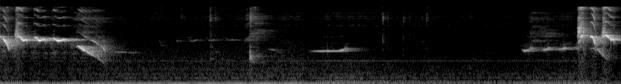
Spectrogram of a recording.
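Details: Wild common iora song used to draw in other ioras: a loud, falling whistled phrase, a long quiet stretch with a few soft whistles, then a rising whistle and another loud burst at the end.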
